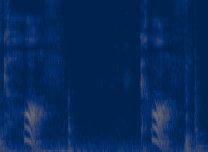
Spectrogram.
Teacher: So notice the last sound is an F sound. Is there a vibration in your throat? No.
